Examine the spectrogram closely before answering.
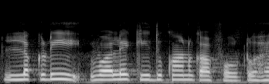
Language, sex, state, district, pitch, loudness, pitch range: Hindi, male, Uttar Pradesh, Shamli, 220 Hz, -15 LUFS, 200-225 Hz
